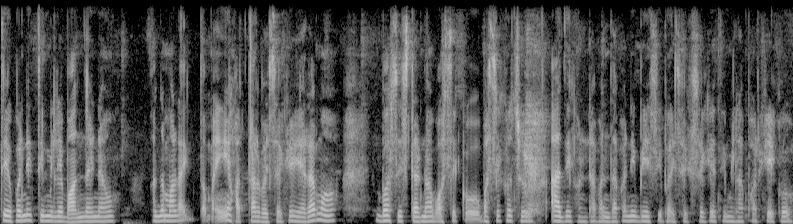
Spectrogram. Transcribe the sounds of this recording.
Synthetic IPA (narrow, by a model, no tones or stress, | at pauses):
t̪jopʌnit̪imilebʱʌnd̪ʌjnʌwʌnd͡zʌmʌla̰jḛk̚d̪̥ʌ̰mʔa̰j̃ɦʌt̪ːalbʱʌisʌkjoɦeɾʌmʌbʌsisʈʌrmabʌ̰seko̰bʌsekot͡sʰuad̪ʱiɡʱʌɳʈabʱʌnd̪apʌnibesibʱʌ̰isʌki̥sʌkjot̪imilajpʌrkeko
